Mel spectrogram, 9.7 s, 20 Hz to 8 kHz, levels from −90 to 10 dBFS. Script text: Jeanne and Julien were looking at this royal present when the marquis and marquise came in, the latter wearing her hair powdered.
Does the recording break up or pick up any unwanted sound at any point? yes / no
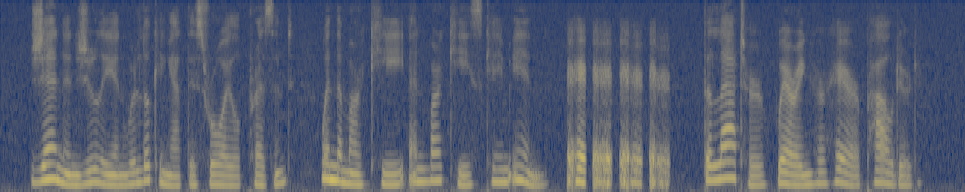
yes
